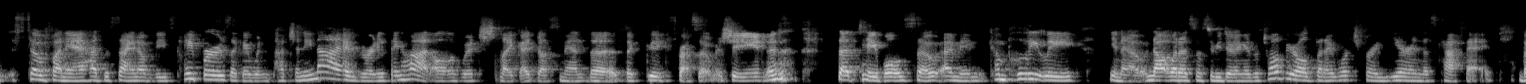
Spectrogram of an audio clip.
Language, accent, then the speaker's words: English; California, United States; I'm from California.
